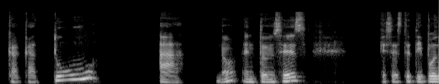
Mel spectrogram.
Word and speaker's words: cacatúa: la a en cacatúa Pero cuál es la tónica pues la débil la u cacatu a no Entonces es este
